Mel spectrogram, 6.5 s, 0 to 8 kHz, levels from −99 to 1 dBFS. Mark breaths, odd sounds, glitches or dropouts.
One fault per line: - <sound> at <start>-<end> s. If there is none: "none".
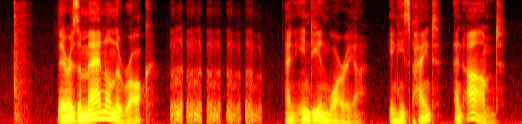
- thud at 0.2-0.4 s
- laugh at 2.1-3.3 s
